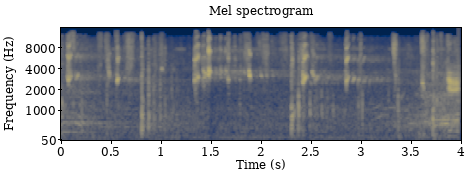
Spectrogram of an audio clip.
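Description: Hard-court tennis rally: sharp racket-on-ball strikes and ball bounces at irregular intervals, with squeaks of tennis shoes on the court. The crowd starts to swell near the end as the point is won.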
